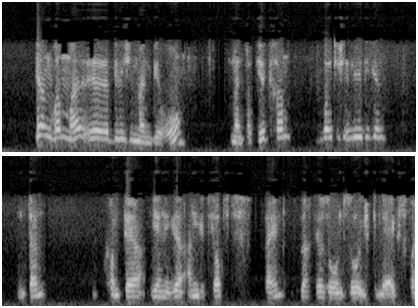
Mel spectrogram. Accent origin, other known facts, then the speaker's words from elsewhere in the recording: Turkey; German is a second language; now in Germany; ich bin 39 Jahre alt. Mhm. Ursprünglich bin ich ein Türke, komme ich aus der Türkei.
